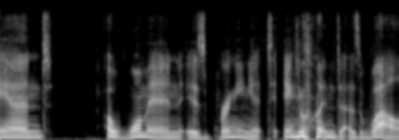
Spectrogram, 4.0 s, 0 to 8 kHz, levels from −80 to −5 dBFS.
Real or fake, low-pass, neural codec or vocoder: real; 7.2 kHz; none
